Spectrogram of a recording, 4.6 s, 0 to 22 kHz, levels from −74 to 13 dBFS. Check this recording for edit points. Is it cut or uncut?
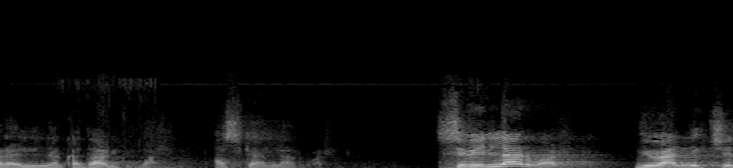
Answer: uncut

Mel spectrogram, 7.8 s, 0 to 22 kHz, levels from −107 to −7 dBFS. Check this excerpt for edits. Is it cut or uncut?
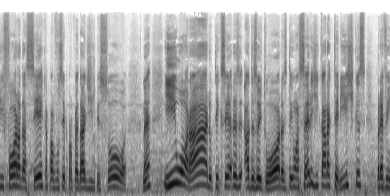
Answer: cut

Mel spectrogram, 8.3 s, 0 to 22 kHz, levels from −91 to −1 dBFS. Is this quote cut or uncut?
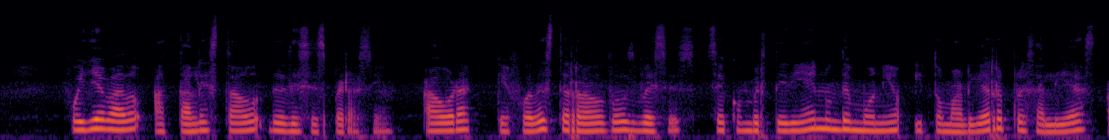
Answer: cut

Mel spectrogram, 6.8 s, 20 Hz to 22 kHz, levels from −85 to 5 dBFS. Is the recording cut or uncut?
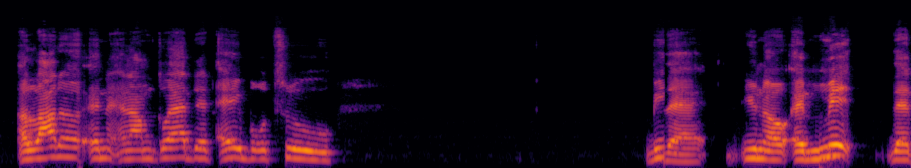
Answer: cut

